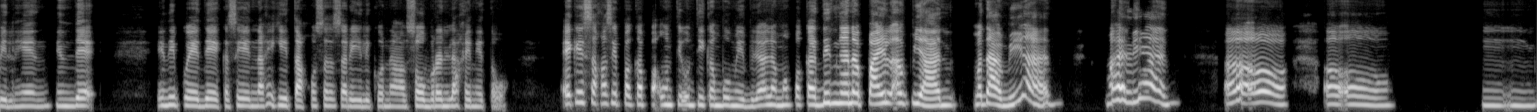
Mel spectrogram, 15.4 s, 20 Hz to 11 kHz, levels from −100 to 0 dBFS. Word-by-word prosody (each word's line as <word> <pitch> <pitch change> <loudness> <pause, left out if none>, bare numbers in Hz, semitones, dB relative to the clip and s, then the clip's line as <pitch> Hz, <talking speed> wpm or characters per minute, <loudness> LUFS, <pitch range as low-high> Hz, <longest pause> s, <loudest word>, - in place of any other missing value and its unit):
bilhin, 195 +1 -6
hindi, 205 +1 -1 0.7
hindi 225 +2 -1
puwede 210 -2 -1
kasi 210 +1 -4
nakikita 210 -2 -2
ko - - -10
sa 215 - -6
sarili 190 -3 -3
ko 195 - -7
na 195 -1 -4
sobrang 200 -1 -1
laki 205 -1 -4
nito. 190 -1 -10 0.6
Eh 270 - +4
kaysa 310 -1 0
kasi, 275 +1 -4
pagka 255 -1 +1
paunti-unti 240 -1 -1
kang 230 -1 0
bumibili 210 -4 -1
alam 235 -1 +1
mo 235 - +1
pagka 245 0 +3
din 295 +3 +3
nga 290 - +7
napile-up 285 0 +5
'yan 225 -3 +4 0.2
madami 255 - +4
'yan. 395 - +1 0.6
Mahal 375 -2 +6
'yan, 390 -6 0 0.6
oo, 295 -5 +3 0.4
oo 255 -1 0 1.3
mm, 220 -1 -6
225 Hz, 135 wpm, -21 LUFS, 205-265 Hz, 1.3 s, nga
